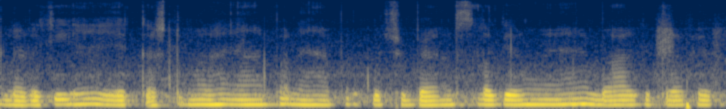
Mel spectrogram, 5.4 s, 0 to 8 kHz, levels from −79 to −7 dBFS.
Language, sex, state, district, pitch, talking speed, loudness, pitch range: Hindi, male, Haryana, Jhajjar, 130 Hz, 200 wpm, -15 LUFS, 125-135 Hz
